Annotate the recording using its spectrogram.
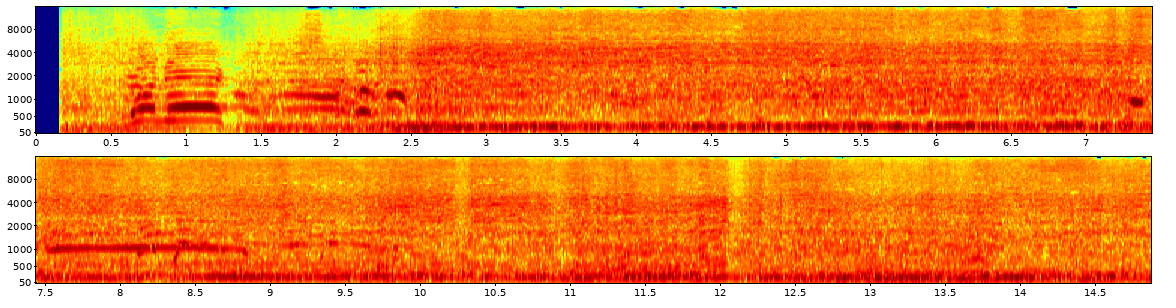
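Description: A pack of small youth dirt bikes launching off the start line and racing past together, many little engines running at once in a dense, steady drone. A short high-pitched call comes near the start, with spectator voices under the engines.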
